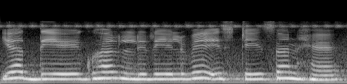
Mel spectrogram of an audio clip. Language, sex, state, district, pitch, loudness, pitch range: Hindi, female, Jharkhand, Deoghar, 245 Hz, -10 LUFS, 240-275 Hz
